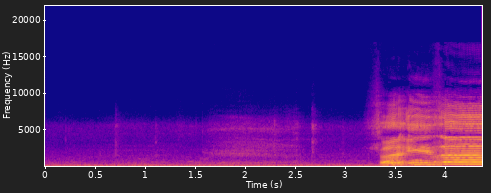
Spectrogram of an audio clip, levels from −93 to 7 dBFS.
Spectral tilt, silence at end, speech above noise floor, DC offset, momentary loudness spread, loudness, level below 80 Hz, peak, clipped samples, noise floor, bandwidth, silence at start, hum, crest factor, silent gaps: -2.5 dB/octave; 0 s; 28 dB; under 0.1%; 28 LU; -14 LUFS; -56 dBFS; 0 dBFS; under 0.1%; -41 dBFS; 10.5 kHz; 0.45 s; none; 18 dB; none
